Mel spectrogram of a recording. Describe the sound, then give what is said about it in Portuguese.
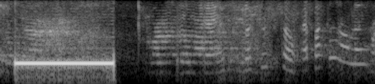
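A single steady ringback tone of an outgoing telephone call sounds for about a second, then stops, and a voice starts talking after a short gap. “Ah, então, tá chamando aqui.”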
